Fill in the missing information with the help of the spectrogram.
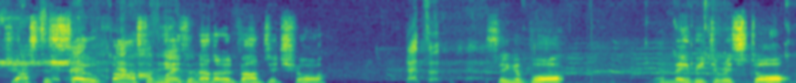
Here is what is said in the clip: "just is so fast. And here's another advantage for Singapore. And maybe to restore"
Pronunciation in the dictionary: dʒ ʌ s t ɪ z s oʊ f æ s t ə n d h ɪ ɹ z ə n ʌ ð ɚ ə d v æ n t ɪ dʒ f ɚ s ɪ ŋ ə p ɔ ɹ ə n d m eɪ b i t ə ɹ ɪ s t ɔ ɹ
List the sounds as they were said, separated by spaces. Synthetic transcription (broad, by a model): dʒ ʌ s t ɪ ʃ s oʊ f æ s t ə n h ɪ ɹ z ə n ʌ ð ɚ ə d v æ n t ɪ ʒ f ɚ s ɪ ŋ ə p ɔ ɹ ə n m eɪ b i t ə ɹ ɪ s t ɔ ɹ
